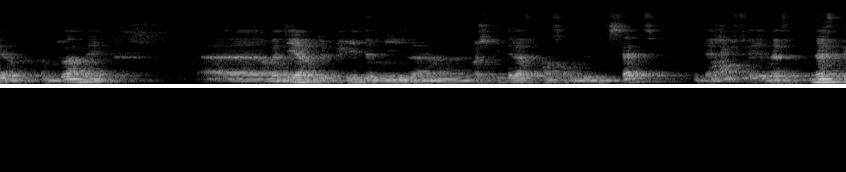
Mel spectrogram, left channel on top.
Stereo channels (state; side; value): silent; right; 55 dB below the other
